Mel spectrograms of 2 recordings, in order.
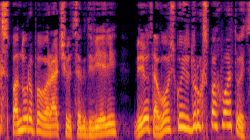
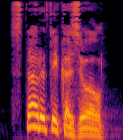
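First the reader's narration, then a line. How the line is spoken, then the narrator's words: Almost affectionate. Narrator (Russian): отзывается она почти ласково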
